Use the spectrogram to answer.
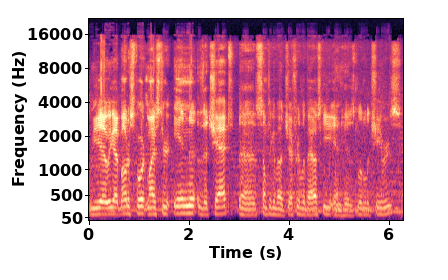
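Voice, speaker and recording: Wry male co-commentator over very loud noise. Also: medium pitch, flat delivery, moderate pace. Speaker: sim racing livestream co-commentator. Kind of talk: casual joking banter.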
